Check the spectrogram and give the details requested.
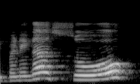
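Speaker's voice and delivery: सो stretched out slowly; slow model pronunciation. Shown as a demonstration. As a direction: draw out सो for the class. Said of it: "स पे ओ की मात्रा लगेगी".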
